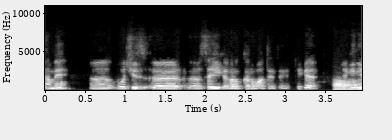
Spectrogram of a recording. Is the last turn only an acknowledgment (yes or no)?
yes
